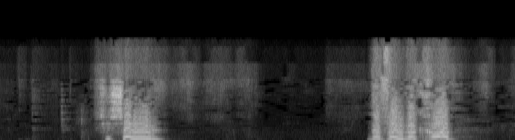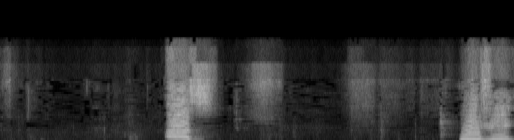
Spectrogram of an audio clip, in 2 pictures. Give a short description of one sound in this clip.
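An elderly man reads aloud slowly through a microphone.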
